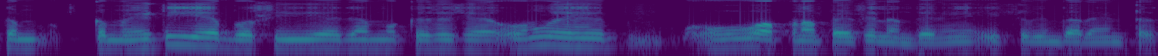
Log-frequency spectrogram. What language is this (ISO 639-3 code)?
pan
